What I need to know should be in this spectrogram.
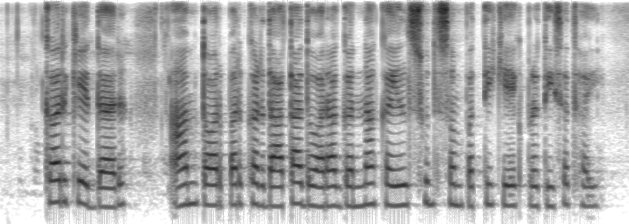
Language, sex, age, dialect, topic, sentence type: Magahi, female, 25-30, Southern, banking, statement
